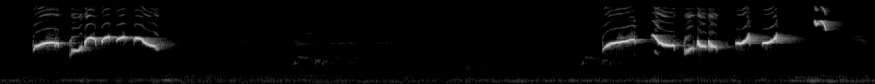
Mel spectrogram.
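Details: Lure recording of a captive orange-headed thrush meant to stir stalled birds into breeding condition: a quick run of warbled whistles, long silence, then a longer varied phrase of rising slurs closing with a high squeak.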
